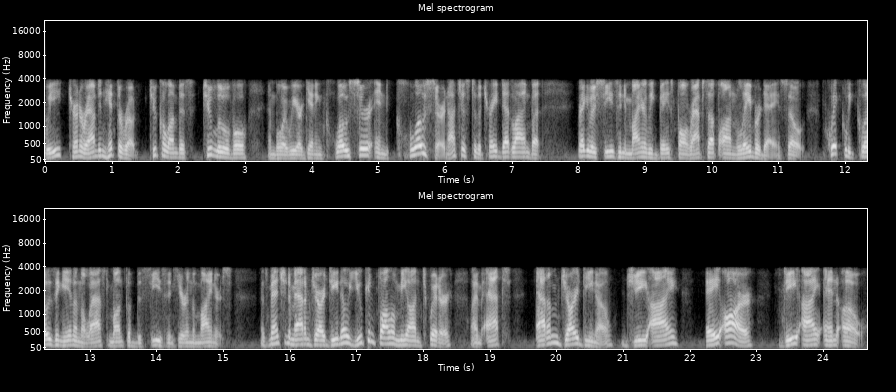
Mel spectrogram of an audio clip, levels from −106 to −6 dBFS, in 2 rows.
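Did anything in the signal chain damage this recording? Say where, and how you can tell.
Yes, at the codec stage: a G.729 codec runs through the whole speech clip. Nothing above about 3.8 kHz survives, and the voice sounds plainly rough and synthetic, which fits an 8 kbit/s coder rebuilding each 10 ms frame from a vocal-tract filter, pitch predictor and sparse pulses.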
